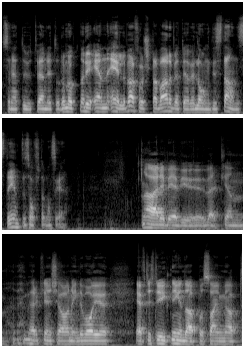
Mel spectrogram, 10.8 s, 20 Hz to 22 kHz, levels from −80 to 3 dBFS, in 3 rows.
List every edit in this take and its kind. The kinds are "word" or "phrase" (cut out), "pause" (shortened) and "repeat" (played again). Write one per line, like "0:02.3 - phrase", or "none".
none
